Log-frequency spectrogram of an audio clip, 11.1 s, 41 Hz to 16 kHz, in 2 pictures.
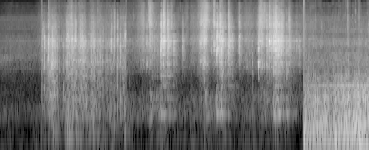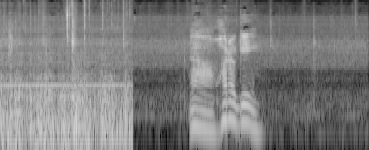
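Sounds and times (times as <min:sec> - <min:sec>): pellets rattling against metal stove: 0:00.6 - 0:04.6
fire rumbling in firebox: 0:04.5 - 0:07.6
faint steady whine: 0:04.6 - 0:11.0.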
